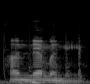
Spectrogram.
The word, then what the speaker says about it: anemone: May an anemone sees an enemy anemone, and please note that's pronounced anemone.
